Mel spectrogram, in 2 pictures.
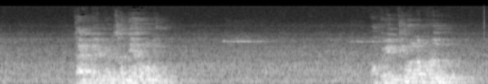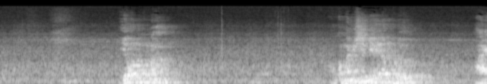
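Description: A man speaks with emphasis into a microphone, heard through loudspeakers in a reverberant hall, in short bursts with pauses.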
